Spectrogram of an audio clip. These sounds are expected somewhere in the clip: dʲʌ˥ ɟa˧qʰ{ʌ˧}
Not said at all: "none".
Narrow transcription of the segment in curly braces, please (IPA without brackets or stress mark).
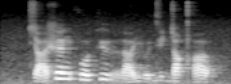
ʌ˩˧˩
